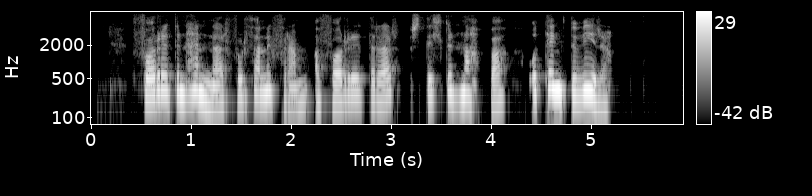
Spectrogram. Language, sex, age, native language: Icelandic, female, 30-39, Icelandic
